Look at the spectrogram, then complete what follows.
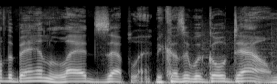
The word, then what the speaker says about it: Led Zeppelin: to call the band Led Zeppelin, changing the spelling from L-E-A-D to L-E-D because he worried people would mispronounce the first word.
